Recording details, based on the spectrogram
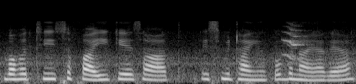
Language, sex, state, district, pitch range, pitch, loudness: Hindi, female, Punjab, Pathankot, 210-245 Hz, 235 Hz, -17 LUFS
